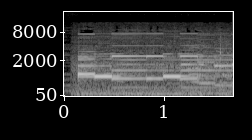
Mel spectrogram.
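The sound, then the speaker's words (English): A tinkly ice cream truck jingle plays a bright, steady melody of high electronic chime notes, looping at an even tempo over a faint low rumble, with no one speaking. “That iconic music screams summer. And we all scream for ice cream.”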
